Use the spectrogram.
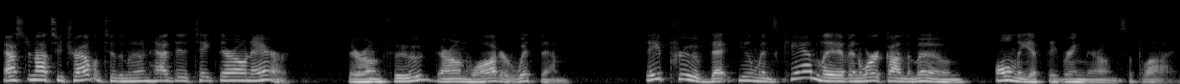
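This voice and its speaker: A man reads a picture book aloud for young children in a lively, swooping voice that sits a little high. His delivery is that of a storyteller, setting out each question and then its answer clearly. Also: normal speed, phone-quality sound. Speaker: preschool site director reading aloud.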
